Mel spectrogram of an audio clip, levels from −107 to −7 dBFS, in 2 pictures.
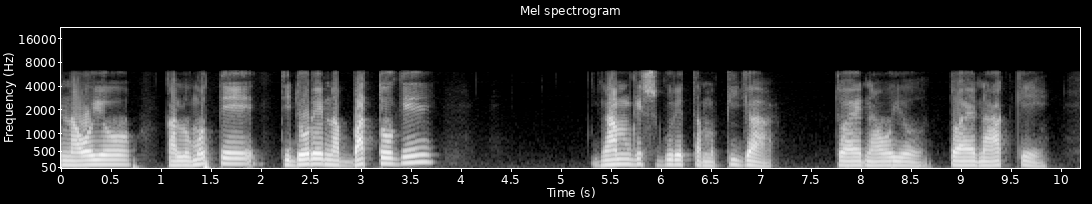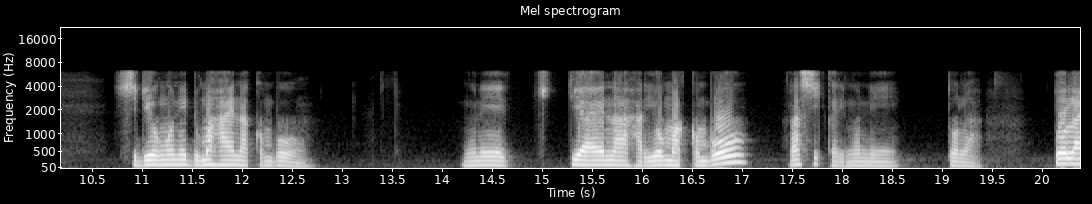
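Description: Throughout the speech, nothing sounds above 6.1 kHz, and the remaining bands flicker with a gurgling, granular roughness, likely MP2 compression starved of bits, consistent with roughly 48 kbps. Unlike a clean low-pass, the upper bands drop out unevenly and what survives is coarsely quantised.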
